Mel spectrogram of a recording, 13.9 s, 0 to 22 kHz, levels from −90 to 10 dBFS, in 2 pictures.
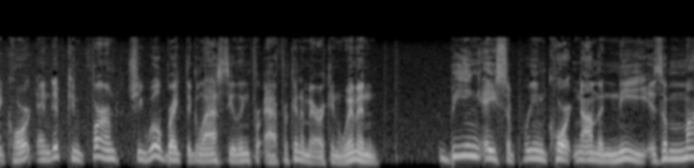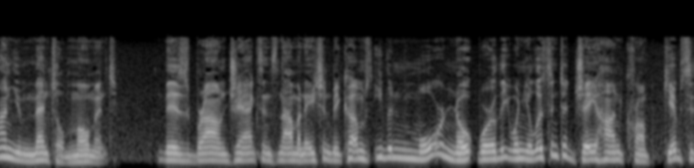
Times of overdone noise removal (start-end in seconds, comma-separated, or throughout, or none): none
